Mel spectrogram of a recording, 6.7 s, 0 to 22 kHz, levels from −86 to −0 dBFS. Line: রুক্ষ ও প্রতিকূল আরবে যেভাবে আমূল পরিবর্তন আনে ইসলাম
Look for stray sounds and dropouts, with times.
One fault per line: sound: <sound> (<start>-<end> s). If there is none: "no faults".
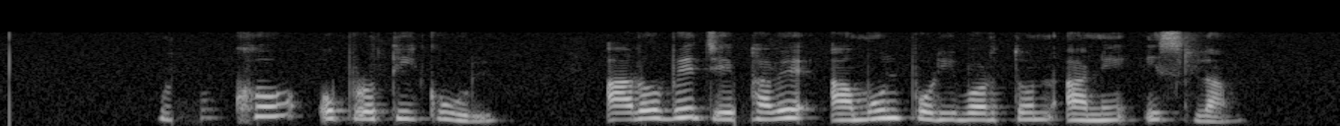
sound: dropout (0.9-1.0 s)
sound: dropout (3.7-3.8 s)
